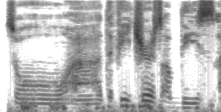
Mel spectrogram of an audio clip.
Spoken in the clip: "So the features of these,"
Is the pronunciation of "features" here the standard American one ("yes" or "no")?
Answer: no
